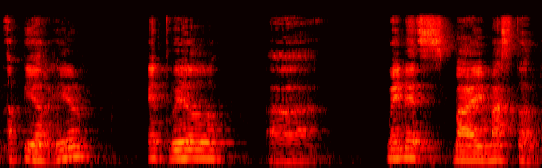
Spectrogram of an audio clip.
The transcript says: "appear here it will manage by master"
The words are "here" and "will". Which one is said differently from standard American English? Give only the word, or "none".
none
